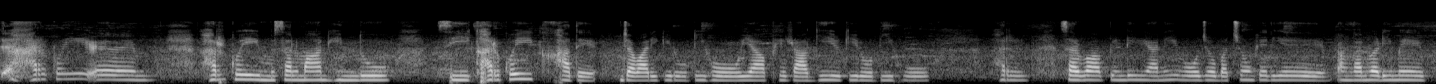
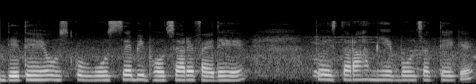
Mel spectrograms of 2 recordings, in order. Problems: constant background noise, background conversations at intervals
